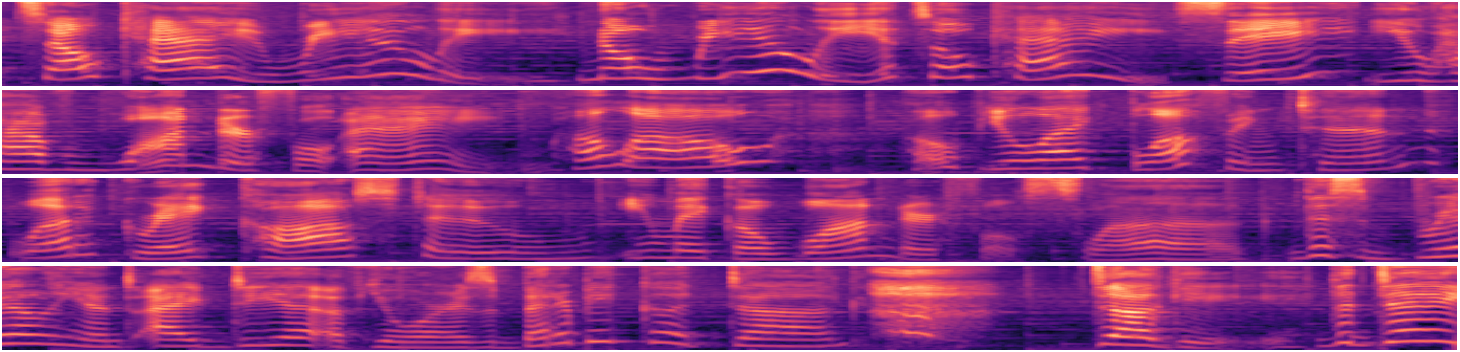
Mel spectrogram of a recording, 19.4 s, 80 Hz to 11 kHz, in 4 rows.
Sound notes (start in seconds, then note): 17.5 inhales sharply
